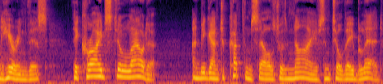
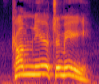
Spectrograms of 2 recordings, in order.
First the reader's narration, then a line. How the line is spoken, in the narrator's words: he cried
